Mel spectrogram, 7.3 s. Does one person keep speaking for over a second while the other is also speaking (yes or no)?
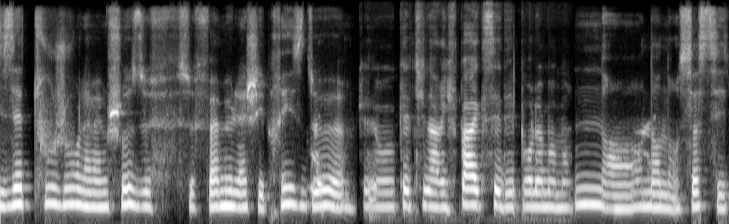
no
